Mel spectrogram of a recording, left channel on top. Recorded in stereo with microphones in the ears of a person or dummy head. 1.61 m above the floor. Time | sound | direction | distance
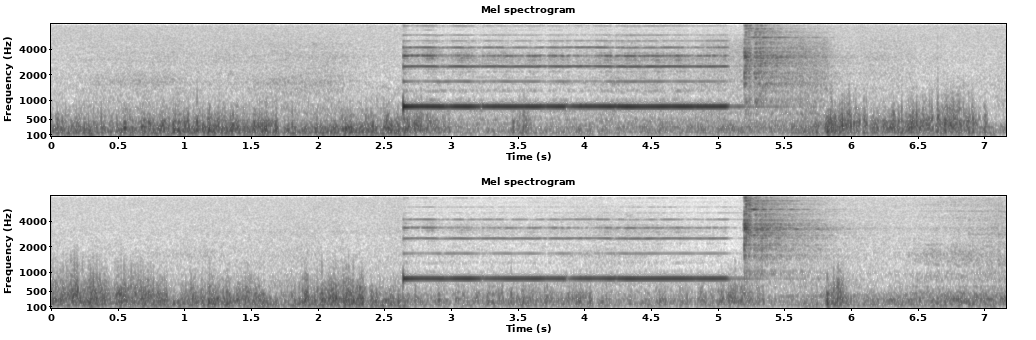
2.6 | a violin | 35° left (ahead or behind) | 0.5 m
5.2 | breaking glass | 15° right (ahead or behind) | 6.5 m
